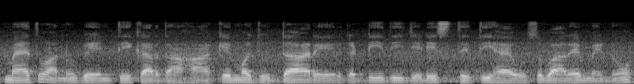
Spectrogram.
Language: Punjabi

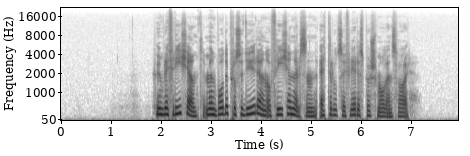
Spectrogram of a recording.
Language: Norwegian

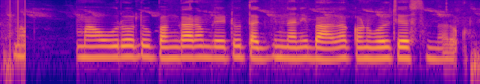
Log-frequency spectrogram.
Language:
Telugu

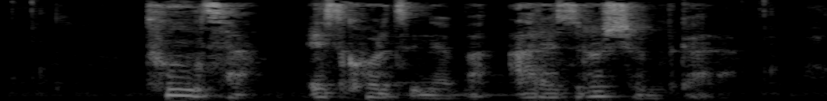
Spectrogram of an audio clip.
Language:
Georgian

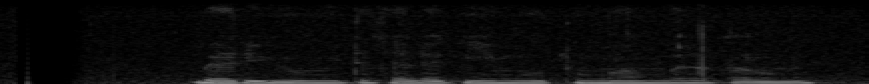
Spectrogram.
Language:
Sinhala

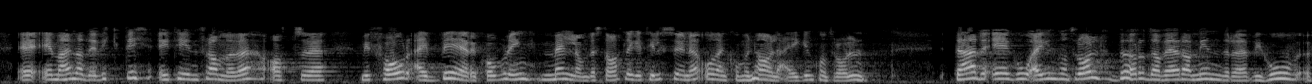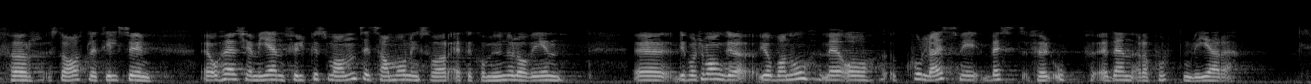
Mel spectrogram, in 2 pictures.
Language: Norwegian Nynorsk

